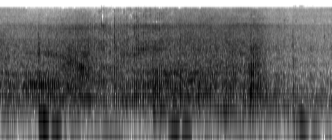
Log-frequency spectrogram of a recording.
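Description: A motorcycle engine hums nearby as it passes.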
